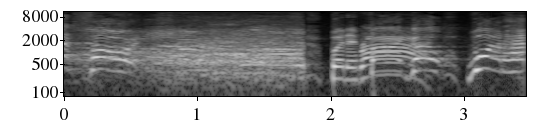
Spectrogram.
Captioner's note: audience booing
